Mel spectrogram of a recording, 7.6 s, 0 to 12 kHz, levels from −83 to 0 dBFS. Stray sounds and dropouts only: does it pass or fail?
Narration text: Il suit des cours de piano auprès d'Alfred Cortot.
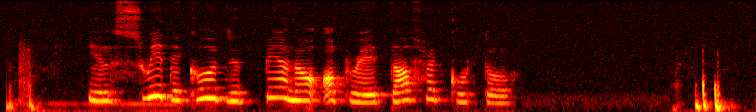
pass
